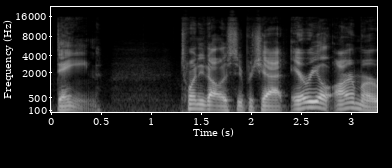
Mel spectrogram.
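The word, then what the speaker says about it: Degn: He gave a pronunciation guide, but I guessed correctly how to pronounce D-E-G-N. Dane.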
